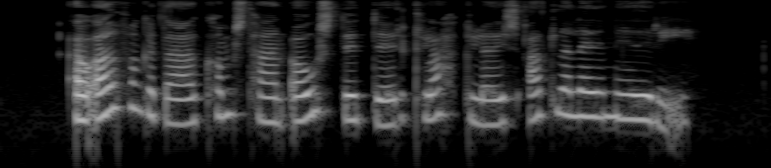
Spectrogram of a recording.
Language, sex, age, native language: Icelandic, female, 13, Icelandic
